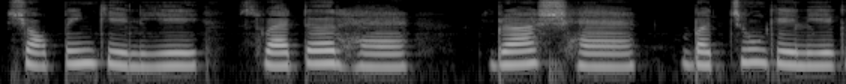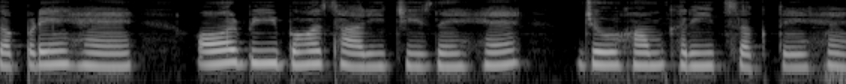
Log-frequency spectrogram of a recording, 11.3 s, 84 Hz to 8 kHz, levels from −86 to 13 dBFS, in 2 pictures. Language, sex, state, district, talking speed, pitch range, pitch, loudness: Hindi, female, Uttar Pradesh, Jalaun, 120 wpm, 225-250 Hz, 235 Hz, -29 LUFS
